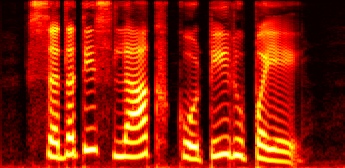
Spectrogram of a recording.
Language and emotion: Marathi, neutral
